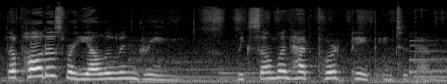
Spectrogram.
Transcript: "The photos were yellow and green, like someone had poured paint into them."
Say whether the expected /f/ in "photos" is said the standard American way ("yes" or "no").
no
